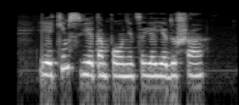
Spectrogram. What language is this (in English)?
Belarusian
